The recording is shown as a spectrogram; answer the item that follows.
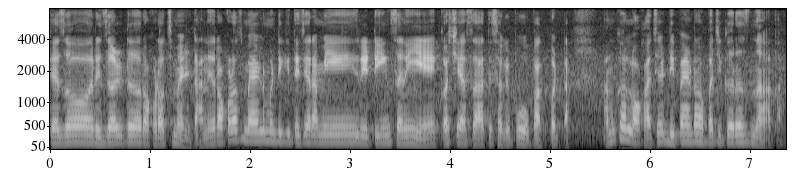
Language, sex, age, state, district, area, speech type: Goan Konkani, male, 18-30, Goa, Quepem, rural, spontaneous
